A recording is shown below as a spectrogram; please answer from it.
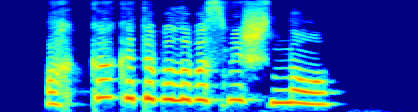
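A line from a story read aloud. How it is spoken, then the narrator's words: Exclaiming with wild laughter. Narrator (Russian): воскликнула Катерина, мгновенно переходя от дикого ужаса к безумному веселью и покатываясь со смеху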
